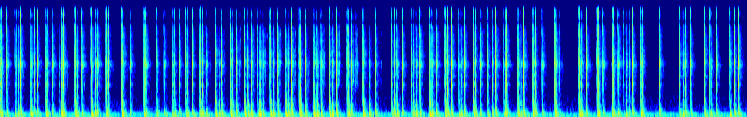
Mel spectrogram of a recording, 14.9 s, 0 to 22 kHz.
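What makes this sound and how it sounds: Long nails tap rapidly and steadily on the side wall of a small, hollow white plastic ghost Halloween candy bucket (McDonald's Boo Bucket), over its printed face. Each tap is a short, dry plastic click with a bright edge around 2.3 kHz and a light hollow thump underneath, dying away almost at once.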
